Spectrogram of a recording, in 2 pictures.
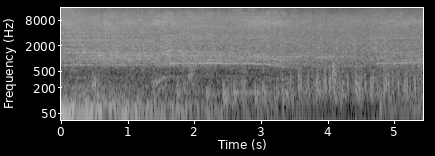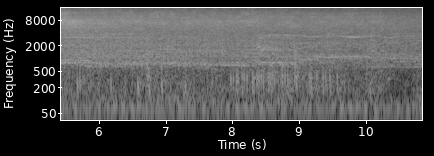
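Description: Electronic dance music with heavy bass breaks off, leaving a big festival crowd cheering over a lingering synth tone. The sound slowly fades.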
